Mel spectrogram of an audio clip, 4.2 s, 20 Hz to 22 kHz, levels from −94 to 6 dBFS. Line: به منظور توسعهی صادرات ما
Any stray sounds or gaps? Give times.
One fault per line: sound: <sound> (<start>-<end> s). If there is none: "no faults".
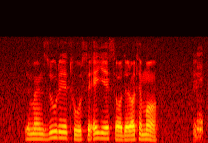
sound: laugh (3.9-4.1 s)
